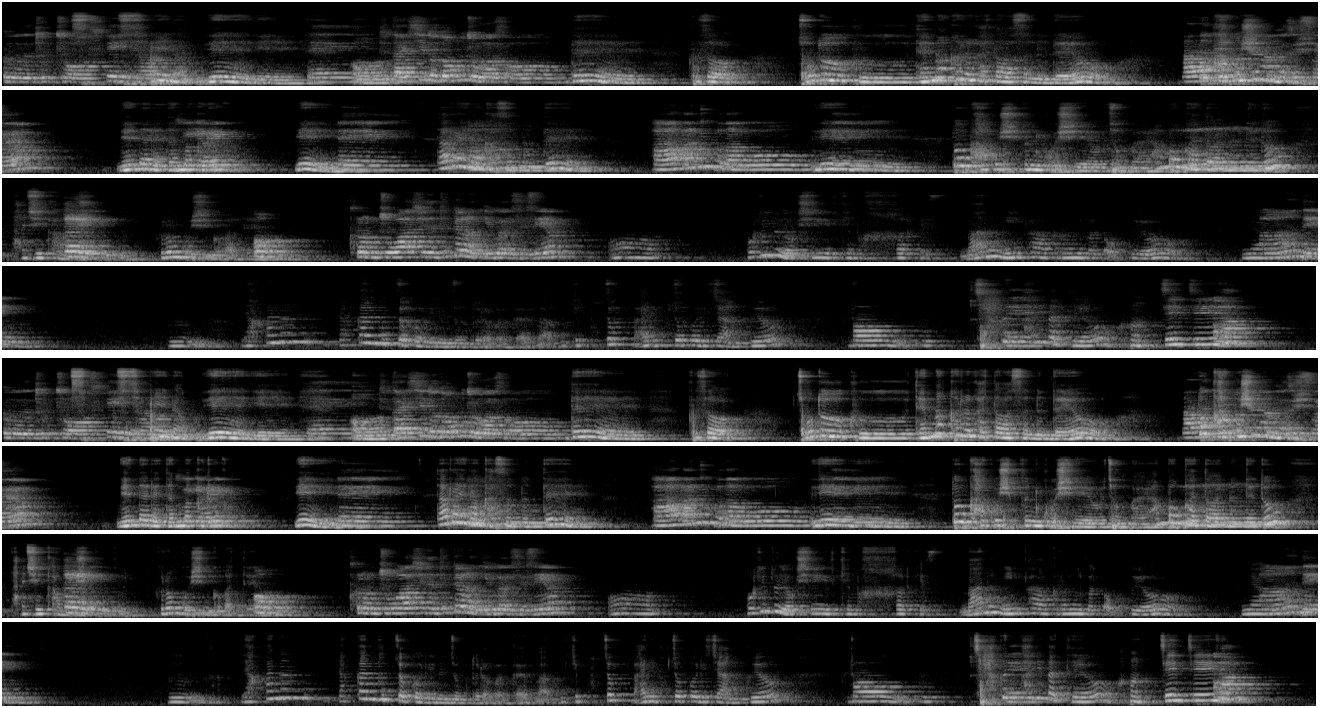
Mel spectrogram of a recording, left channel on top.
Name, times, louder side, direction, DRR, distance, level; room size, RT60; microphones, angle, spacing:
voice 1, 0.0-1.8 3.0-5.6 11.8-13.5 15.0-15.5 16.5-17.2 17.8-18.6 19.6-22.0 24.9-25.8 26.9-27.3 28.8-29.0 29.9-31.9 38.9-39.7 48.0-48.3 48.6-48.8 49.5-49.9 51.6-51.8, equal, 5° right, -6 dB, 1.4 m, -25 dB
voice 2, 1.2-3.8 5.6-7.6 8.0-11.4 12.0-13.1 14.3-15.3 16.1-16.7 17.5-19.0 21.2-22.2 22.7-27.6 27.9-29.2 32.4-32.9 33.8-35.4 35.9-38.1 38.7-39.7 41.1-41.6 41.9-42.5 43.0-47.2 47.9-48.5 49.2-51.8, right 1 dB, 80° right, 3 dB, 0.4 m, -24 dB
3.3 x 2.9 x 3.4 m, 0.92 s
head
